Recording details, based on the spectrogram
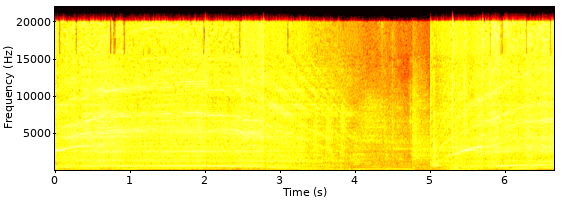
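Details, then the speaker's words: Miyako HM-620 hand mixer after its burnt, sparking motor was replaced with a new one: smooth, even motor whine that rises and falls cleanly with the speed setting, with no crackle or rattle. Runs normally. "Suaranya juga baru seperti baru, casingnya aja yang lama, dia pakai baru, mesinnya baru."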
